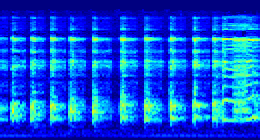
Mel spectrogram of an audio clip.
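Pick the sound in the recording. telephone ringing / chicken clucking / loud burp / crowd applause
chicken clucking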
